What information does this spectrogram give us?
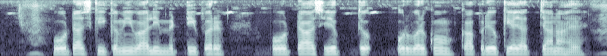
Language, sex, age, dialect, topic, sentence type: Hindi, male, 18-24, Kanauji Braj Bhasha, agriculture, statement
